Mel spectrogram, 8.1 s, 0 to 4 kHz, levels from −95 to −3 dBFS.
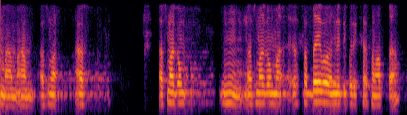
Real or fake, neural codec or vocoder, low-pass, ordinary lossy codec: real; none; 3.6 kHz; none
